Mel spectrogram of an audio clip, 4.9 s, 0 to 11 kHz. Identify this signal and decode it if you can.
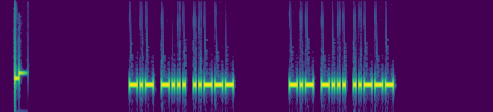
Morse code, heard as a keyed tone, about 46 wpm, 700 Hz. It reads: KB2 KB2
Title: USA Call Sign Prefixes - Repeated 2x - 45wpm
